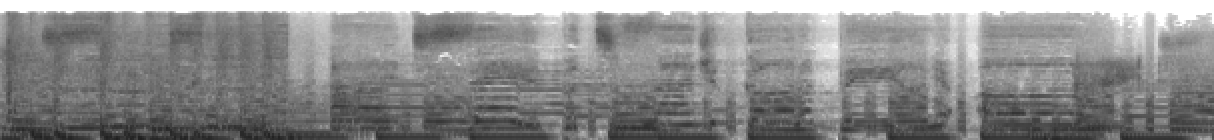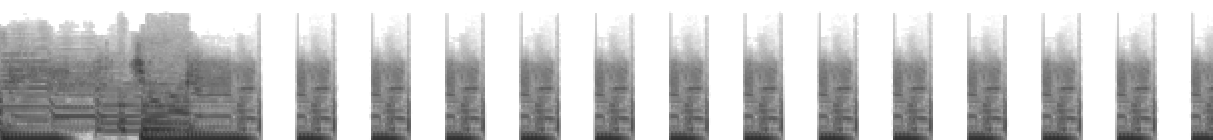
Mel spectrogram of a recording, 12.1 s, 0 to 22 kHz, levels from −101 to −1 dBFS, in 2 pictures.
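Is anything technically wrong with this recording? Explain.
Yes. From 7.36 s to the end there is a stutter with silent gaps. A 184 ms fragment repeats 13 times, about every 373 ms, with 189 ms of digital silence between. This likely comes from a stalled stream replaying its last buffer. Unlike a gapless loop, each repeat drops into true silence.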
